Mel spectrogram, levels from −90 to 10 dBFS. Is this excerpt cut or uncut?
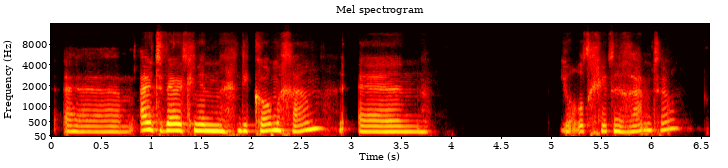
uncut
